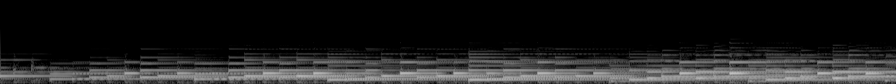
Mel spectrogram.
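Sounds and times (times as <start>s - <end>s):
piano prelude: 0.0s - 8.9s.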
